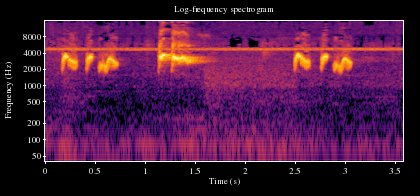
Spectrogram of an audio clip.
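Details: Morning song of a female red-whiskered bulbul, used to stimulate males to sing: two three-note slurred whistled phrases separated by a louder rich warble, with a constant high-pitched tone behind.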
